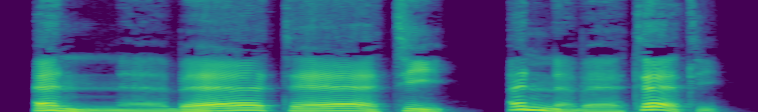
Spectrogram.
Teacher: We don't pronounce lam. We pronounce noon two times. The first time was sukun, the second time was fatha.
